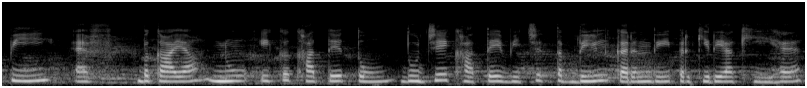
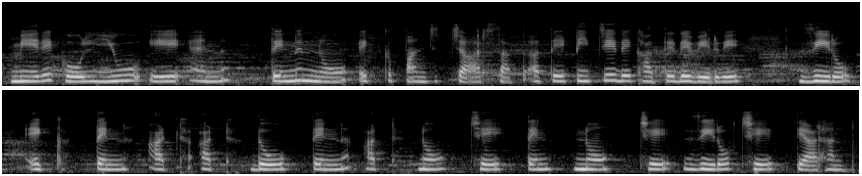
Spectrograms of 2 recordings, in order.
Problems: continuous background conversations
